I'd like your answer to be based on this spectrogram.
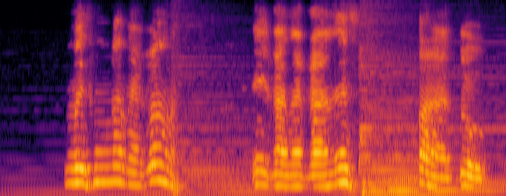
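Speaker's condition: Cerebral palsy; age 37

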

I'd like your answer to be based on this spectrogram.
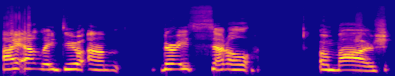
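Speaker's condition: Down syndrome; developmental disability

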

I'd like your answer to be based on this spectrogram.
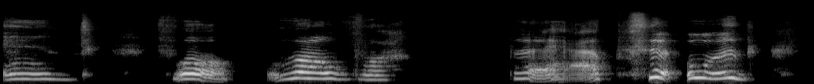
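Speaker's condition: Spastic quadriplegic cerebral palsy; some tightness in all four limbs, wheelchair user; in 40s, accidental spasm, hit host during recording; CP accent, sultry disability accent, listeners may need to listen closely

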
